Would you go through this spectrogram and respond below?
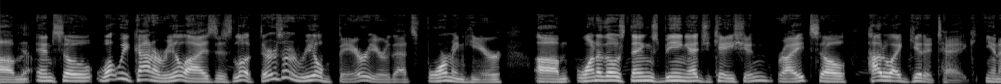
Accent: Wisconsin, United States; I grew up in Wisconsin. I'm a Midwest kid and did my first trip out west in 2018.

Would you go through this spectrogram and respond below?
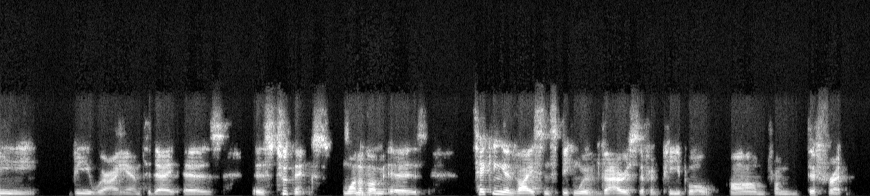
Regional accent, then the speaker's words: Haiti; I grew up in Haiti, and the way things work in Haiti

